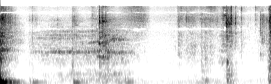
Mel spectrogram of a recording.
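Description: A small LEGO fire truck model handled on a table: one sharp plastic click right at the start, then a few faint clicks and rubs.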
